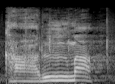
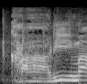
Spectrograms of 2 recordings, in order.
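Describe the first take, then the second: First: The second vowel is the back vowel 'eu'. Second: The second vowel is the front vowel 'i'. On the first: The speaker calls it right. "으가 되는 겁니다" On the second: The speaker calls it wrong. "이 안 되고"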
